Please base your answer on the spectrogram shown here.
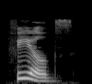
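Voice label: "fields", English, British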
